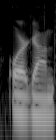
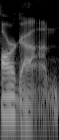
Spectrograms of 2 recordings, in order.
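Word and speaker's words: Argonne: the edge of the Oregon forest in the Champagne region of France. Argon. The Argon. How did I pronounce it? Orgon. I said Argon. I didn't say Oregon.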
